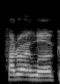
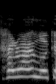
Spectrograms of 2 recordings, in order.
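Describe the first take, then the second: First: Said in the usual way. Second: High-pitched friend voice; imitated eager question in a raised voice. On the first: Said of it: "I'm like". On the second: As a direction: voice the friend asking, pitched well up. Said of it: "and they're like".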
